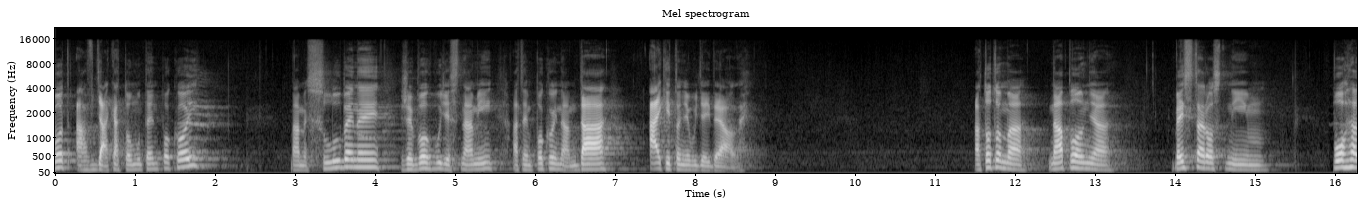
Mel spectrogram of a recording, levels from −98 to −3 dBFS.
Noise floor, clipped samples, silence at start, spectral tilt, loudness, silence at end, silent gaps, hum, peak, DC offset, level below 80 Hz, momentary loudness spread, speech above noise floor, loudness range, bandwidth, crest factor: -68 dBFS; under 0.1%; 0 s; -5 dB/octave; -26 LUFS; 0 s; none; none; -4 dBFS; under 0.1%; -84 dBFS; 13 LU; 43 dB; 7 LU; 15.5 kHz; 24 dB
